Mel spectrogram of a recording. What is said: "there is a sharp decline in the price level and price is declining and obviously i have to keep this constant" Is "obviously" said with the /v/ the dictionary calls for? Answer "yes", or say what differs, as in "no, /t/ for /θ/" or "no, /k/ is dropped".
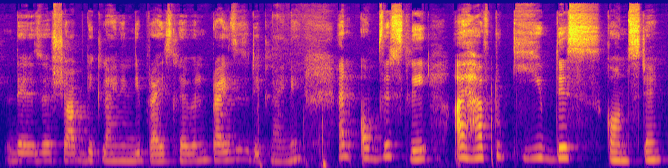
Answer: yes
